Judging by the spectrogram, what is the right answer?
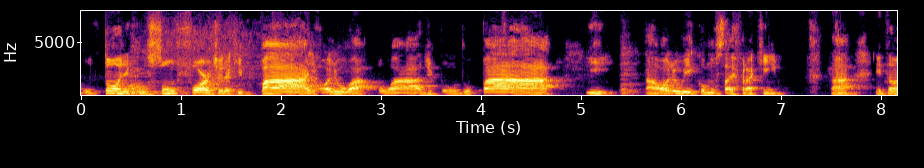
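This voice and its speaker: A male teacher with a Brazilian Portuguese accent gives an online grammar lesson, explaining slowly and often checking in with his students. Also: fairly high pitch, a bit bright. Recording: echoey room.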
